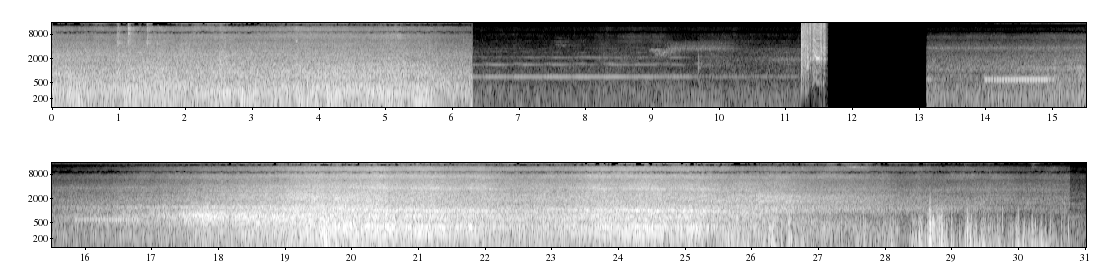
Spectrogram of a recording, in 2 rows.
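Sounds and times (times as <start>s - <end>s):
electric train passing: 13.1s - 31.0s.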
